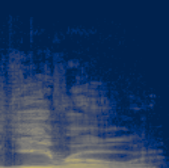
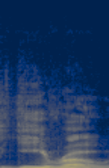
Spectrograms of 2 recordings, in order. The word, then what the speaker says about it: gyro: The word is yro. The correct pronunciation of gyro, the food is yro. The G in the word is silent as it represents the Greek letter gamma.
